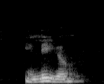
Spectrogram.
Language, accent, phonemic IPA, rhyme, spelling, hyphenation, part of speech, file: English, Southern England, /ɪˈliːɡəl/, -iːɡəl, illegal, il‧le‧gal, adjective / noun, LL-Q1860 (eng)-illegal.wav
- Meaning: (adjective) 1. Contrary to, forbidden, or not authorized by law, especially criminal law 2. Forbidden by established rules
